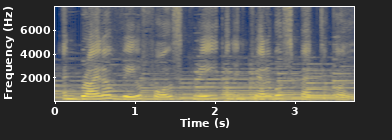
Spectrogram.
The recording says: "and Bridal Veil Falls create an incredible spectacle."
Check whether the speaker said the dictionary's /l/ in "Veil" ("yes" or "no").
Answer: yes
